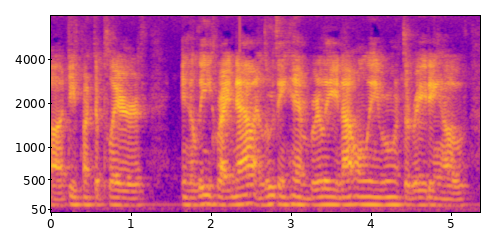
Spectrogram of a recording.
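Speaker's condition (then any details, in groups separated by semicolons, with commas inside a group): No condition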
